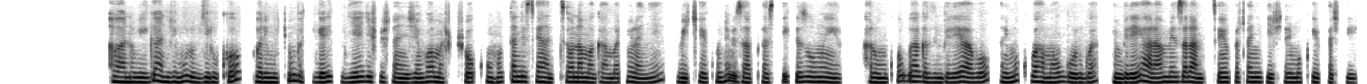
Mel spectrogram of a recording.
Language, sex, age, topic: Kinyarwanda, female, 25-35, education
